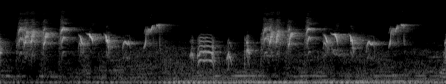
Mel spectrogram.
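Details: Long-tailed shrike lure song meant to provoke silent or lazy birds into singing: dense, harsh, high chattering phrases, strongly varied, with a brief stacked rattle in the middle and a low hum underneath.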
